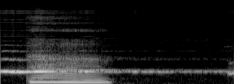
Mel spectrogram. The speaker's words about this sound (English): There's some whales coming too.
